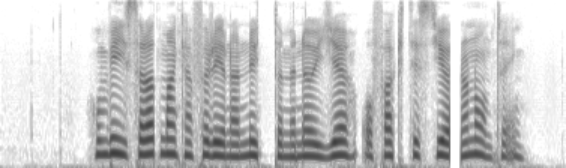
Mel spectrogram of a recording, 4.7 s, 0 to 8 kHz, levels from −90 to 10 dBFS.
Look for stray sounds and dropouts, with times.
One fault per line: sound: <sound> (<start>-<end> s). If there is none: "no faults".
sound: dropout (3.7-3.8 s)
